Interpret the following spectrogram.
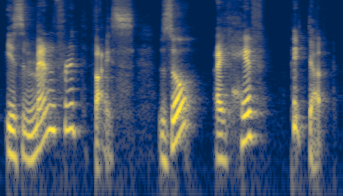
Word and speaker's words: Weiss: go by Miami Weiss it is pronounced vice vice really and you've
